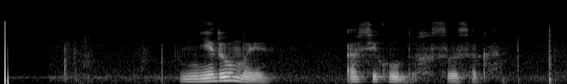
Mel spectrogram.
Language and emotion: Russian, neutral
